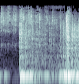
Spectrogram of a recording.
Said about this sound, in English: So the way the aftermath works is we all roll our dice, and just like we do with the tilt, we subtract the smaller total from the larger total.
